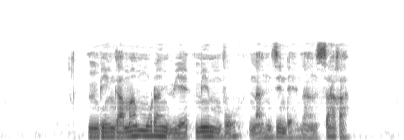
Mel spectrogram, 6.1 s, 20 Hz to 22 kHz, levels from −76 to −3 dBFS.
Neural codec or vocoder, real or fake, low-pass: none; real; 7.2 kHz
